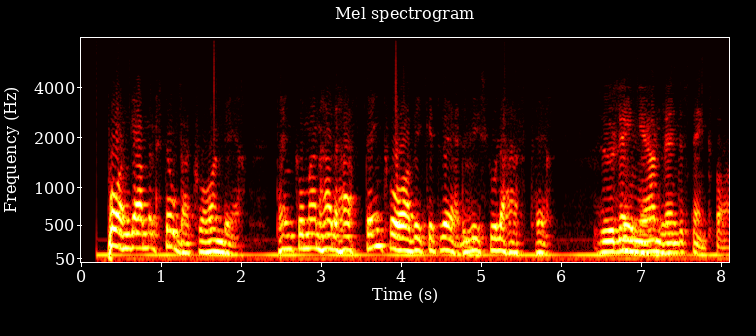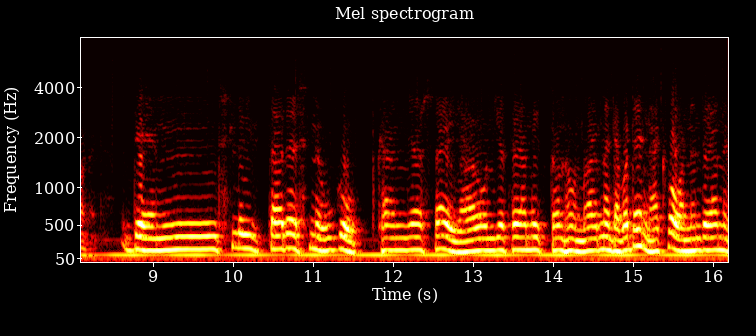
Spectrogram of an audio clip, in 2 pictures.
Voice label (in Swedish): Kristianopel BLEK, dialekter; Folkminnen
